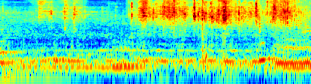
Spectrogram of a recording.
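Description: Thin plastic bag crinkling and crackling as a bag of ambok (flattened rice) is handled and lifted, denser in the second half, over steady background music.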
